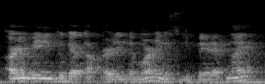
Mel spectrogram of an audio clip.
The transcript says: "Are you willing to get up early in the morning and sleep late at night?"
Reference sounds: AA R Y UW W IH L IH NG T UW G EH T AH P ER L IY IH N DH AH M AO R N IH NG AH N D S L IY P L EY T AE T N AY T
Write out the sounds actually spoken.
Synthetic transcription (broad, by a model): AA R Y UW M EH N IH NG T UW G EH T AH P ER L IY IH N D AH M AO R N IH NG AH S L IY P L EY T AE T N AY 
